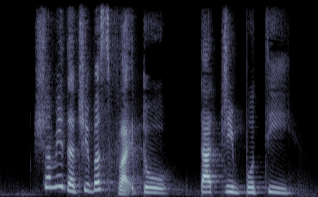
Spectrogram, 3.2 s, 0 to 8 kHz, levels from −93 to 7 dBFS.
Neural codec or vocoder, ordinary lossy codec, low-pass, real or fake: codec, 16 kHz, 1 kbps, X-Codec, WavLM features, trained on Multilingual LibriSpeech; none; none; fake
